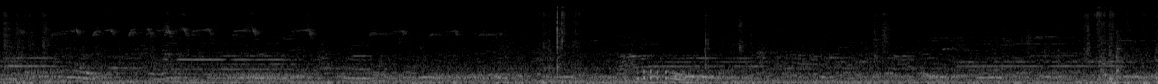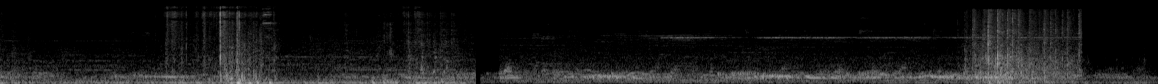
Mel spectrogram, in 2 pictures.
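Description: Pigeons coo with low, throaty warbles.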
